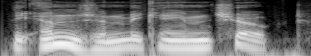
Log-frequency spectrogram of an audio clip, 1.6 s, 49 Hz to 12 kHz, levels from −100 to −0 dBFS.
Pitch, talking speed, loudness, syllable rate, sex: 120 Hz, 155 wpm, -15 LUFS, 6.4 syllables/s, male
